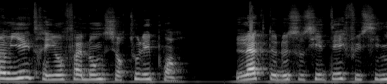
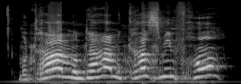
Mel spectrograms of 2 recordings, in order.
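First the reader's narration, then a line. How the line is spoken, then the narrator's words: Shouted. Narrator (French): cria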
